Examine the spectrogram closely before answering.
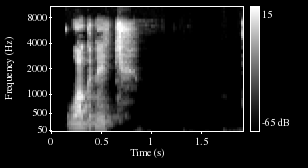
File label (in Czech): "Łognyč", nářečí Po našimu; Ohnout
